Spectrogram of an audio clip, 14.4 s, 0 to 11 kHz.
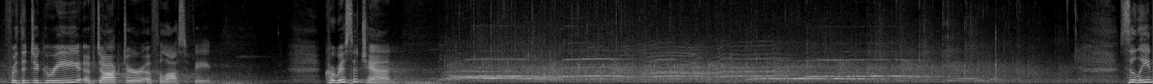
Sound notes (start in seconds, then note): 5.5 audience cheers; 5.5 audience applauds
